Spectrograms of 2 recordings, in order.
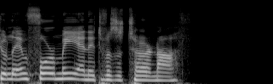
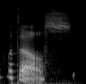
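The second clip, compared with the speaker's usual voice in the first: ordinary talk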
